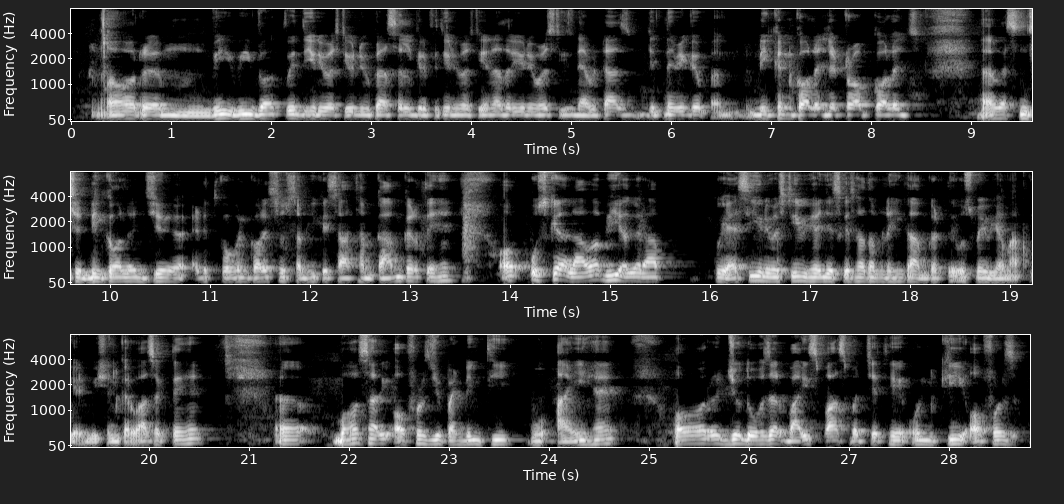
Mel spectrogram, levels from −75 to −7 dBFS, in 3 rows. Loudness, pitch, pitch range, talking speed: -20 LUFS, 95 Hz, 90-105 Hz, 150 wpm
